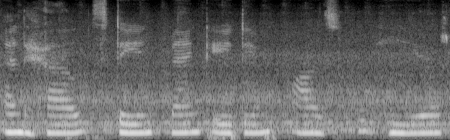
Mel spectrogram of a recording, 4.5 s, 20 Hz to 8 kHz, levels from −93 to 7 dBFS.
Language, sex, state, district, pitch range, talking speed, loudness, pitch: English, female, Andhra Pradesh, Sri Satya Sai, 180-200 Hz, 95 wpm, -16 LUFS, 185 Hz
